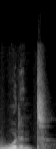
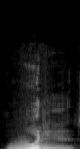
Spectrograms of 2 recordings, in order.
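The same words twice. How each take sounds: First: The final T sound is pronounced. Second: The final T sound is dropped. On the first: The speaker calls it wrong. "Do not say that wouldn't all the time" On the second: The speaker calls it right. "The T disappears. ... So it's that N sound"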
